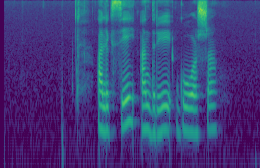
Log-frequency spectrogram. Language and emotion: Russian, neutral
